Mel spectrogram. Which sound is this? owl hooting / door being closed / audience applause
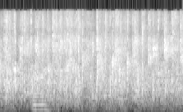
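audience applause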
